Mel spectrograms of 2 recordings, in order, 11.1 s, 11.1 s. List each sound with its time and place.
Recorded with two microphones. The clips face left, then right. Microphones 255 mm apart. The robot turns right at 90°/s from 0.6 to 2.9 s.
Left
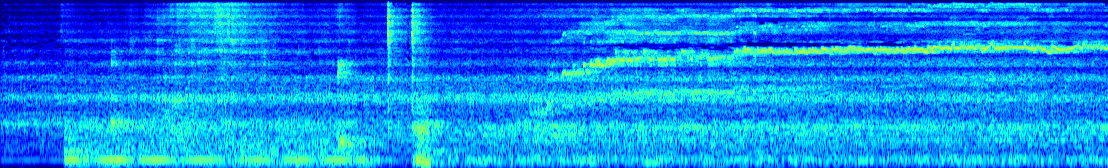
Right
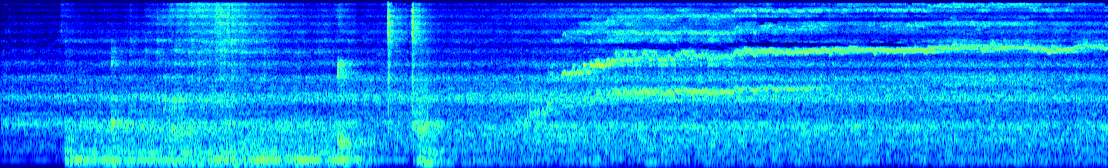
0.6 s chewing: 125° left, 1.9 m; by 3.5 s 30° right, 1.9 m
3.6 s a hiss: 40° left (ahead or behind), 0.8 m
